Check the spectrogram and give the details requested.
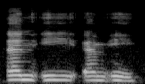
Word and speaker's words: Mneme: Well, it's called Neme, so you don't pronounce the M. So it's Mneme, Neme, Mm-hmm.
